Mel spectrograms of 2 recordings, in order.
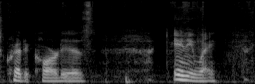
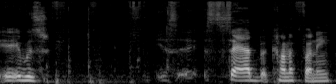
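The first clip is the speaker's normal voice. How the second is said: ordinary talk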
